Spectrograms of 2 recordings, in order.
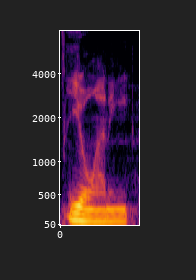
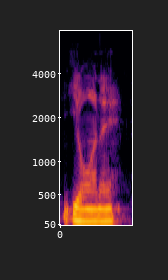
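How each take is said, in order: First: The name begins with two separate vowels, ee-oh. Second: The name begins with a single 'yo' sound. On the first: Someone else said it. The speaker calls it wrong. "they would pronounce my name Iowani" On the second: This is how the speaker says it. The speaker calls it right. "it's just like, yo"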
